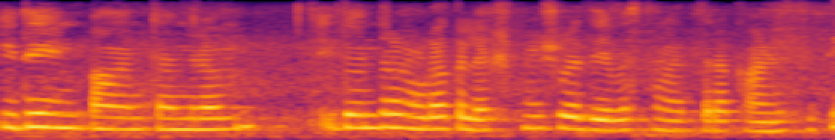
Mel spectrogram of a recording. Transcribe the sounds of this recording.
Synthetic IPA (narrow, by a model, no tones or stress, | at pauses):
id̪eːinpaɐnt̪ɐnd̪ɾɐ | ḭd̪ond̪ɐɾɐnuːɽaːkɐlɐkʂmeːʃɐɾɐd̪eːʋɐst̪ʰaːnɐt̪ːɐɾɐkaːɳist̪ʰit̪i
